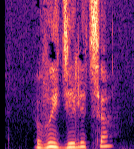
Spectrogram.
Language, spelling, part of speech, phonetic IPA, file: Russian, выделиться, verb, [ˈvɨdʲɪlʲɪt͡sə], Ru-выделиться.ogg
- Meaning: 1. to stand out, to be distinguished (by), to be notable (by) 2. passive of вы́делить (výdelitʹ)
